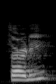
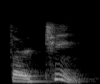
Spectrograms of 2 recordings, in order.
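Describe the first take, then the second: First: Thirty loud on the first syllable; stress on THIR. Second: Put-on thirteen with a long final TEEN; stress on TEEN. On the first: Teacher comparing two numbers, thirty stressed at the start. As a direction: hit THIR in thirty, short ending. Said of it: "a diferença na pronúncia desses números". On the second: Teacher comparing two numbers, thirteen stressed on TEEN. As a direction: lean on the end of thirteen. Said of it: "o foco fica no final". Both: Shown as a demonstration.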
